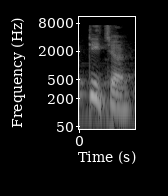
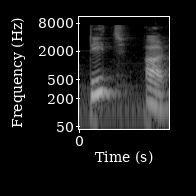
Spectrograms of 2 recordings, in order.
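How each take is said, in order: First: Said in the usual way. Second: "টিচ আর" as two parts with a pause; split into syllables. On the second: Shown as a demonstration. Teacher separating the suffix, "টিচ", pause, "আর". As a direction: set "আর" apart after "টিচ". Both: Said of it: "এখানে আর শব্দের শেষে বসেছে".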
